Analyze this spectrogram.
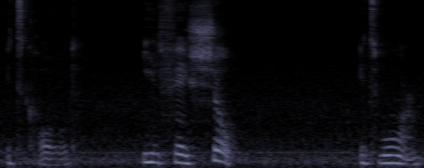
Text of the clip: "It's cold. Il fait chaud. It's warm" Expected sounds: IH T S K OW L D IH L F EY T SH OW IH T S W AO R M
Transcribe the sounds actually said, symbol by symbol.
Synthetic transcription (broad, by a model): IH T S K OW L D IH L F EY SH OW IH T S W AO R M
